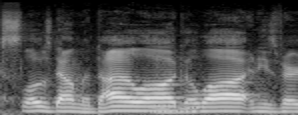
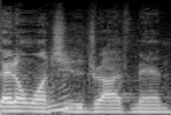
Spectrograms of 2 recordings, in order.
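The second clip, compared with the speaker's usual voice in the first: put-on, serious southern drawl. Picturing a hard conversation in a film: serious Matthew McConaughey impression. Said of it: "the seriousness where he can be like".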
